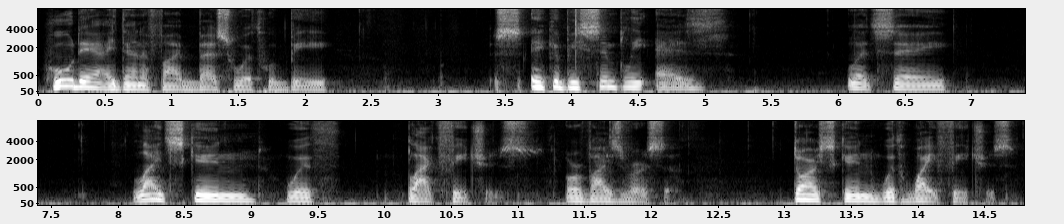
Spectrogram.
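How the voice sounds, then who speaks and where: A man's voice: fairly low pitch, mellow. Blunt, profane man with a New York accent. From Peru. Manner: rambling, thinking aloud. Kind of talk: casual monologue.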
